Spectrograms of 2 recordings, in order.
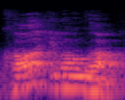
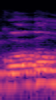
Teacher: দ্বিতীয় এবং চতুর্থ এই দুটো উচ্চারণে বেশি শ্বাসবায়ু লাগে, তাই এদেরকে বলা হয় মহাপ্রাণ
